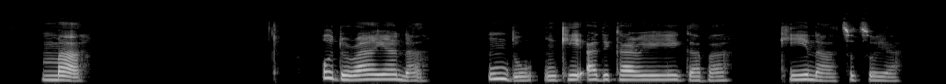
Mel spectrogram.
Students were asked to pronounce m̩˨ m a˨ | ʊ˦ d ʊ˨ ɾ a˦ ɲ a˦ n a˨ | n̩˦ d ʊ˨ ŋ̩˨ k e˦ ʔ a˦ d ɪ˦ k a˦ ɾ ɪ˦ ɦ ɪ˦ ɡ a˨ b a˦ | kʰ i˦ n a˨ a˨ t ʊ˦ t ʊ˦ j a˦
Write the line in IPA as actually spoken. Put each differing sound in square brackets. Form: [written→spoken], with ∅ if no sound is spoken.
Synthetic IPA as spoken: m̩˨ m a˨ | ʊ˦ d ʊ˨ ɾ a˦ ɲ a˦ n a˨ | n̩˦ d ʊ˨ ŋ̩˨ k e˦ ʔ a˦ d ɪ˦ k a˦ ɾ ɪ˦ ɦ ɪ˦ ɡ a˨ b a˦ | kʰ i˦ n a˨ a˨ t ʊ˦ t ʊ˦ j a˦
